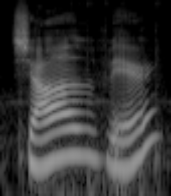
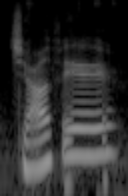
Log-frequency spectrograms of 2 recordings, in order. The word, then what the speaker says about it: Javert: But you do pronounce the J, please. Oh, Javert?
